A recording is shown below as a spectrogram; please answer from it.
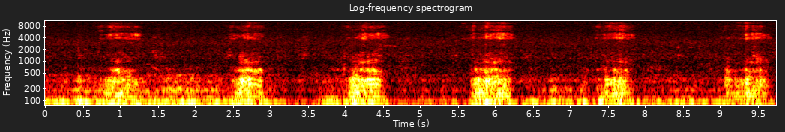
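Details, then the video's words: Sleeping spaniel snores steadily, about one deep, grating breath every two seconds, six in a row, each a low rumbling rasp that rises and falls, with no other sounds in a quiet room. "Snoring spaniel dog"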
